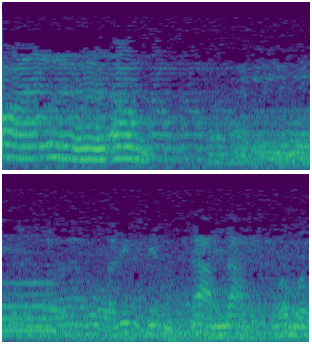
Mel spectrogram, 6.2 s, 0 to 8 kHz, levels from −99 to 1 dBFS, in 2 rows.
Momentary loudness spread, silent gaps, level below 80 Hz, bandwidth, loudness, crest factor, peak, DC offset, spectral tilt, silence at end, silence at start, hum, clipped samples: 12 LU; none; -50 dBFS; 5.8 kHz; -34 LUFS; 14 dB; -18 dBFS; under 0.1%; -8 dB/octave; 0 s; 0 s; none; under 0.1%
